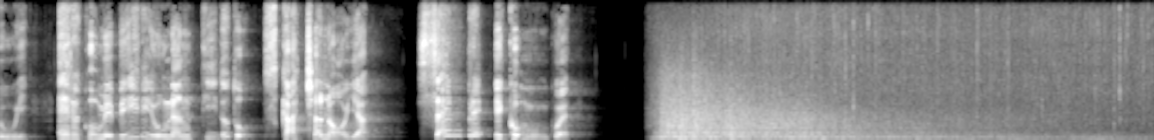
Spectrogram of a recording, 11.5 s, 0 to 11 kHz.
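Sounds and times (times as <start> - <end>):
speech: 0.0 - 5.8
deep rumbling undertone beneath the downpour: 6.5 - 10.4
heavy rain pouring outside: 6.5 - 11.5.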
